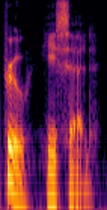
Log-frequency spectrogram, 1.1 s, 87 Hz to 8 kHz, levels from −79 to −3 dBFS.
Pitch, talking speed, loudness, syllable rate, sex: 105 Hz, 165 wpm, -21 LUFS, 3.2 syllables/s, male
